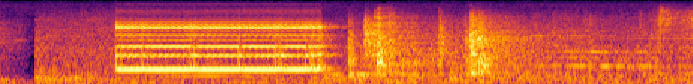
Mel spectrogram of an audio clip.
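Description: Electric doorbell buzzing once for just over half a second when its button is pressed.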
